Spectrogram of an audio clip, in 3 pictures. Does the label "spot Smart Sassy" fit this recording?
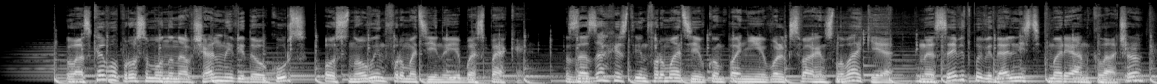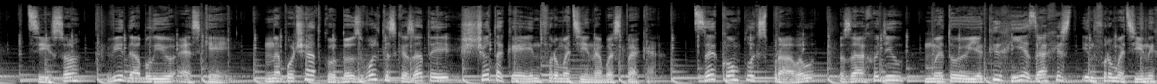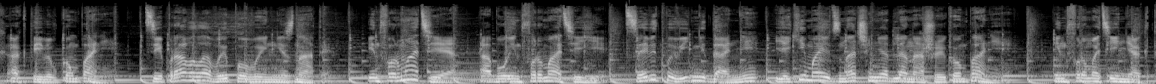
No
